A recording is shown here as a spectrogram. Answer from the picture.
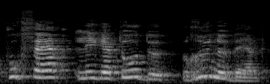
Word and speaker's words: Runeberg: Les ingrédients pour faire les gâteaux de Runeberg. Ça s'écrit comme ça se prononce.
